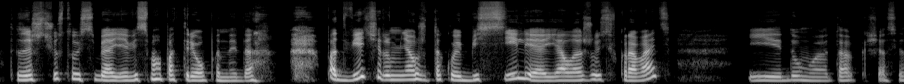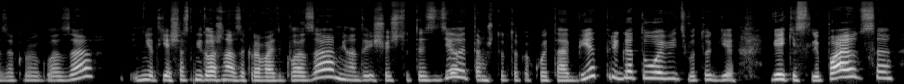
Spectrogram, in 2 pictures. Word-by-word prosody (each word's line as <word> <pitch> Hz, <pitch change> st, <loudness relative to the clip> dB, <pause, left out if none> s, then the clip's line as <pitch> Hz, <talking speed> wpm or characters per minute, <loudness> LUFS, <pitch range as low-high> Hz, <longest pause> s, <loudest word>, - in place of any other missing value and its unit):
Ты 210 Hz, -, -1 dB
знаешь, 210 Hz, +1 st, +4 dB
чувствую 250 Hz, +1 st, -1 dB
себя 215 Hz, -6 st, +2 dB
я 180 Hz, 0 st, +2 dB
весьма 230 Hz, +4 st, +1 dB
потрёпанной, 185 Hz, -6 st, 0 dB
да. 175 Hz, +3 st, -1 dB, 0.7 s
Под 215 Hz, -5 st, +4 dB
вечер 265 Hz, -, +2 dB
у 210 Hz, -, +3 dB
меня 210 Hz, +1 st, +2 dB
уже 225 Hz, -4 st, 0 dB
такое 215 Hz, 0 st, 0 dB
бессилие. 215 Hz, 0 st, +2 dB
Я 185 Hz, +1 st, +2 dB
ложусь 200 Hz, +4 st, -1 dB
в -, -, -17 dB
кровать 200 Hz, -, +2 dB, 0.8 s
и 180 Hz, 0 st, -2 dB
думаю: 180 Hz, -2 st, -6 dB
"Так, 185 Hz, +1 st, -5 dB
щас 165 Hz, -, -11 dB
я -, -, -7 dB
закрою 190 Hz, +1 st, -9 dB
глаза, 225 Hz, -, -1 dB, 0.4 s
нет, 205 Hz, -1 st, -3 dB
я 205 Hz, -, +2 dB
щас 195 Hz, +2 st, -6 dB
не 220 Hz, -, -2 dB
должна 205 Hz, 0 st, +2 dB
закрывать 180 Hz, -1 st, -2 dB
глаза, 200 Hz, -, +1 dB
мне 260 Hz, -7 st, 0 dB
надо 200 Hz, -1 st, -5 dB
ещё 200 Hz, -1 st, -4 dB
что-то 190 Hz, +1 st, -6 dB
сделать, 190 Hz, -3 st, -1 dB
там 200 Hz, -1 st, -3 dB
что-то, 190 Hz, +1 st, -10 dB
какой-то 185 Hz, -1 st, -4 dB
обед 240 Hz, -, +1 dB
приготовить". 290 Hz, -5 st, 0 dB
В 190 Hz, -, -5 dB
итоге, 205 Hz, -1 st, -4 dB, 0.3 s
веки 230 Hz, -2 st, +4 dB
слипаются 285 Hz, -, +5 dB
200 Hz, 155 wpm, -20 LUFS, 185-230 Hz, 0.8 s, слипаются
